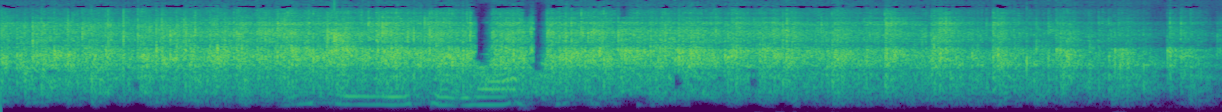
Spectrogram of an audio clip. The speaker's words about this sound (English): Flash clap. Huh? No, that just didn't sound that good. They didn't sound enthused when they recorded that clap. I mean, when the audience here isn't very enthused.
